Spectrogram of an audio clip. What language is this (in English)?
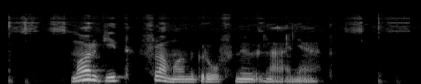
Hungarian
